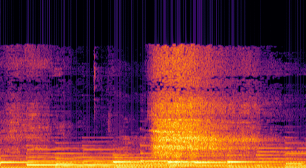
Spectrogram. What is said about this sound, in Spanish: Inhala y exhala.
